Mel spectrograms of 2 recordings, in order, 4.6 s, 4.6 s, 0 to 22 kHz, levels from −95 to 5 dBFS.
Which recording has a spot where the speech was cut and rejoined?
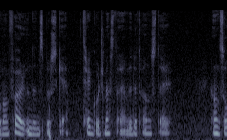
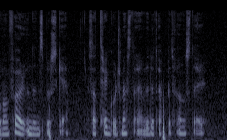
first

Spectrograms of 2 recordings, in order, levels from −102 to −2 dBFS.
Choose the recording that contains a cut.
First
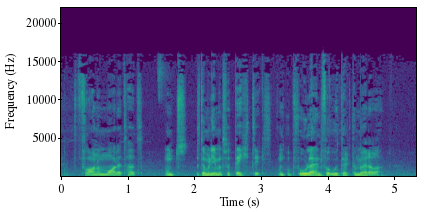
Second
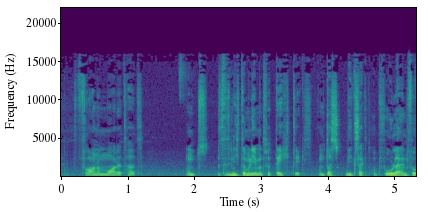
first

